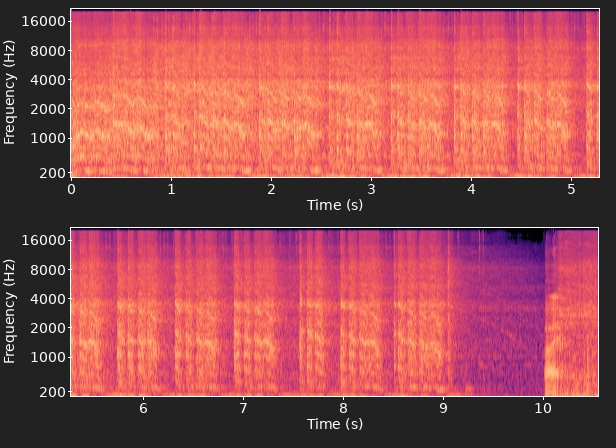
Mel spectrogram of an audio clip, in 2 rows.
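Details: Toyota 1JZ VVT-i swap on first start attempt: steady, uneven starter chug at roughly 100 beats a minute that never catches or fires; cranks but will not start. Crew suspects ECU voltage drop and adds more ground; unconfirmed.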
